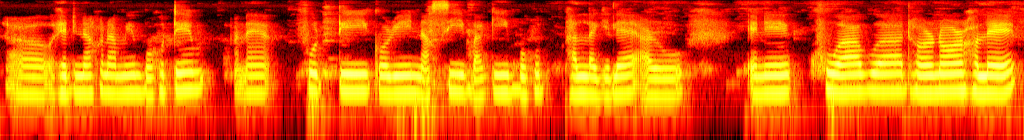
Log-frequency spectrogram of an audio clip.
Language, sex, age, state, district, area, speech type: Assamese, female, 18-30, Assam, Nagaon, rural, spontaneous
